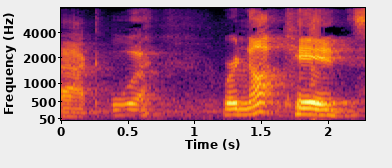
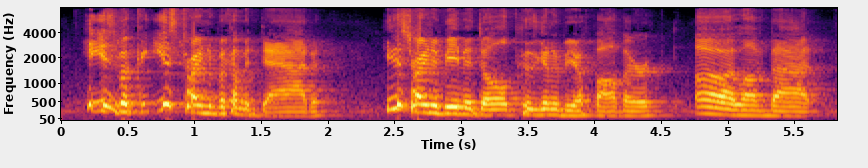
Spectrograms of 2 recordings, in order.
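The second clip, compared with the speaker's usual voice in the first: ordinary delivery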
